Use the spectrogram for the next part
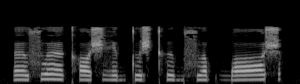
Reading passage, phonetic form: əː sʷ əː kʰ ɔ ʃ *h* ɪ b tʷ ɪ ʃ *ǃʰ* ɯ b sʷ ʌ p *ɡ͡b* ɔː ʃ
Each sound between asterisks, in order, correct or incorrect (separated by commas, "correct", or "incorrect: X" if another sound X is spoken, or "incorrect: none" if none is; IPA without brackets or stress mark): incorrect: ɦ, incorrect: kʰ, correct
